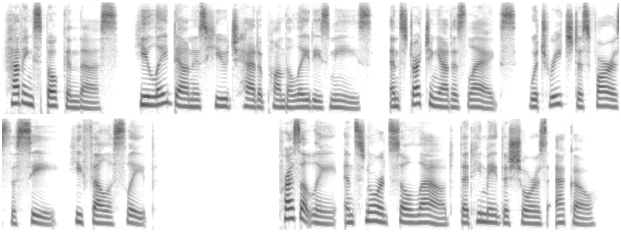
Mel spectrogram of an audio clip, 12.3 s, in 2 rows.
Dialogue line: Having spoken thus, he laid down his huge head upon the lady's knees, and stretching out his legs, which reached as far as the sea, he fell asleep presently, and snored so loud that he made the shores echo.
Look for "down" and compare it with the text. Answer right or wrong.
right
